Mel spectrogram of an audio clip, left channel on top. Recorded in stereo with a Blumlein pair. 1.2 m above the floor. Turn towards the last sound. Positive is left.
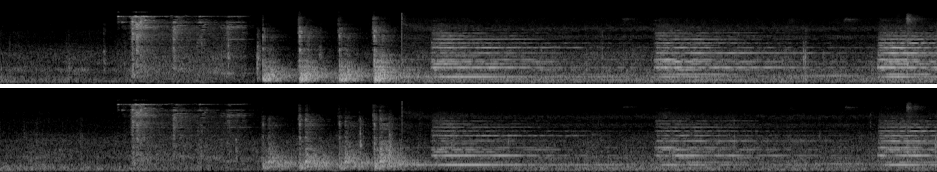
turn(degrees=50)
